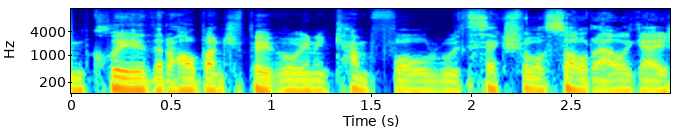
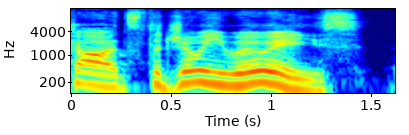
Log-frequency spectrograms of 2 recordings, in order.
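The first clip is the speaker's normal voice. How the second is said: put-on baby talk, loud and high; 6 semitones higher, 6 dB louder than usual. Mocking how Russell Brand talks now: Russell Brand baby talk impression. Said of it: "all the baby talk stuff".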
